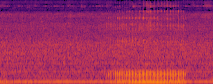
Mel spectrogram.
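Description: One loud, low, fluttering rattle lasting about a second and a half over steady room hum: a snore.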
